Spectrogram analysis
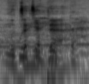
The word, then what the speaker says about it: mujahidah: Coba diucapkan? Mujahid, mujahidah.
